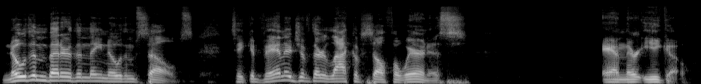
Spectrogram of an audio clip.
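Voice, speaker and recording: A man's voice: mid-range voice, expressive, moderate pace, a bit bright, no room sound. Man in dry, casual, informal commentary. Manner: profane, informal, emphatic repetition. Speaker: prank caller commenting on his own recorded troll.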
